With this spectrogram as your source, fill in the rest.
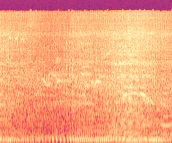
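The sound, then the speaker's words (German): A motorcycle pulling away under throttle as a learner rider slowly lets out the clutch. The low, pulsing engine thrum grows steadier and slightly louder as the bike moves off. “Doch es klappt. Das so typische Merkmal jedes Motorrads ertönt.”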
